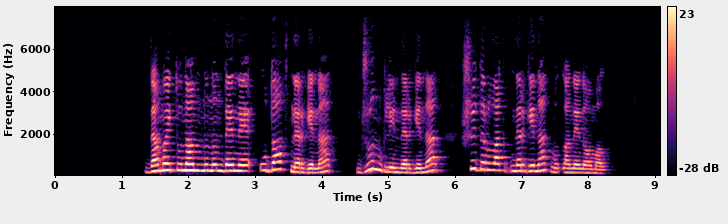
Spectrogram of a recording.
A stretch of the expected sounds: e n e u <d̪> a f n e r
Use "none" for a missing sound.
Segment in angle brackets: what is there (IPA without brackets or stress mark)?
d̪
